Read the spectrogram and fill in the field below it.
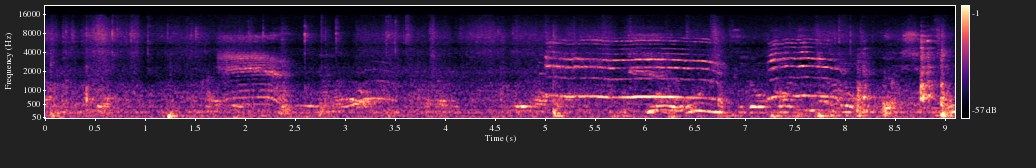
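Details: Kurumi, an indoor orange tabby mixed-breed cat about four years old, eagerly pestering for dinner at home; several drawn-out, wavering meows, the longest near the middle, mixed with a woman's voice and household clatter.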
